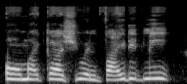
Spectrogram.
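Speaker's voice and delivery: high, loud delighted surprise; oh my gosh, a real surprise; surprised. Real, not acted. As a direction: gasp it out, stunned and thrilled. Surprised by an invitation.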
